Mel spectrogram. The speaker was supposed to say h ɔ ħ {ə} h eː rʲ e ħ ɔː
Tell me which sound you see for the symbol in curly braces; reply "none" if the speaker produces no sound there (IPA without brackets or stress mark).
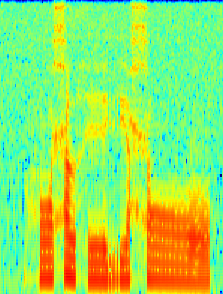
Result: ə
